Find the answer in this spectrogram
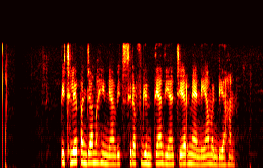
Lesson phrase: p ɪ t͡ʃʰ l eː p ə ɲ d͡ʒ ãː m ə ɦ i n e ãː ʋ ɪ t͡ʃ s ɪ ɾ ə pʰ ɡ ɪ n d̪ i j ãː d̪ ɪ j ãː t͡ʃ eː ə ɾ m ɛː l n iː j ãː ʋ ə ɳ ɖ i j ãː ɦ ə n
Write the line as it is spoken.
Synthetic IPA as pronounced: p ɪ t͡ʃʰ l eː p ə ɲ d͡ʒ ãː m ə ɦ iː n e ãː ʋ ɪ t͡ʃ s ɪ ɾ ə pʰ ɡ ɪ n t̪ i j ãː d̪ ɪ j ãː t͡ʃ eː ə ɾ m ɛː n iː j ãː ʋ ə ɳ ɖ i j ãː ɦ ə n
